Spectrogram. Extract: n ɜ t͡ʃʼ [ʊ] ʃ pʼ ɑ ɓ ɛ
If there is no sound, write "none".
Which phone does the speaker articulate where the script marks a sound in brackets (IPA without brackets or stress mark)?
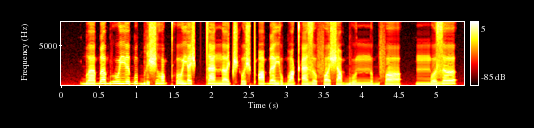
ʊ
